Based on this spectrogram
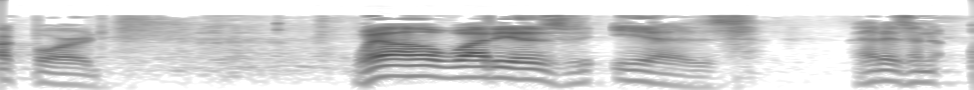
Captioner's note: laughter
